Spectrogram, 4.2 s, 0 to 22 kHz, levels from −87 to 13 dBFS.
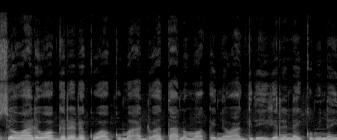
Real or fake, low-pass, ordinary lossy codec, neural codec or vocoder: real; 19.8 kHz; none; none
